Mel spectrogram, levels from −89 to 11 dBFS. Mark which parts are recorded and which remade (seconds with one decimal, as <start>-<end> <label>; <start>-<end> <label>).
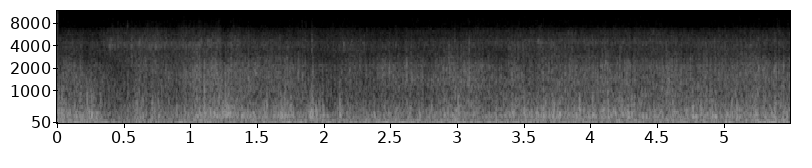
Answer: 0.0-4.4 recorded; 4.4-5.5 remade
